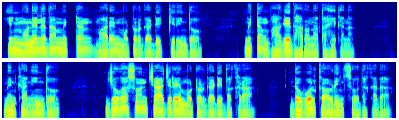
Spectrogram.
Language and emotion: Santali, sad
